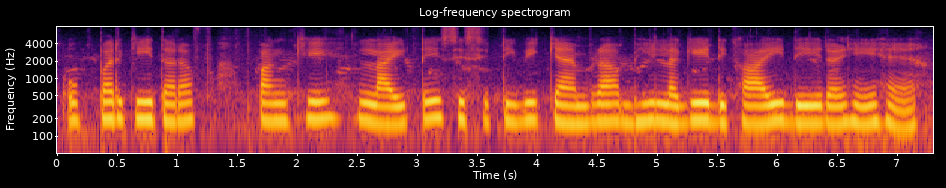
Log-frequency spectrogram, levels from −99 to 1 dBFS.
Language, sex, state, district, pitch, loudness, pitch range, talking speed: Hindi, female, Uttar Pradesh, Lucknow, 185 Hz, -14 LUFS, 175-195 Hz, 105 wpm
